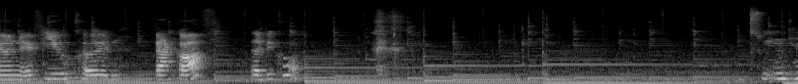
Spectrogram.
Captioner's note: chuckle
